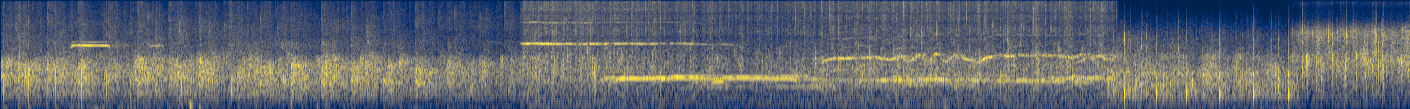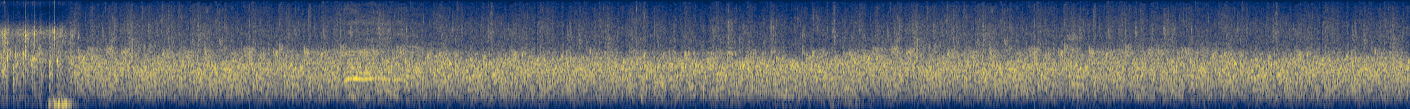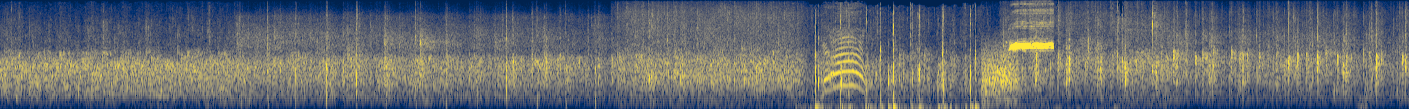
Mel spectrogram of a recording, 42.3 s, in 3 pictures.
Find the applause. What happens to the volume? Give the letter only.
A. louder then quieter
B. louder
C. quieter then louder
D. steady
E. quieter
D.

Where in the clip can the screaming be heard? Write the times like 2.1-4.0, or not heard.
17.5-18.3, 36.4-36.9.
